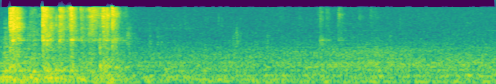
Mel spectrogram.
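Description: A steel tape measure scraping and rattling briefly as it is pulled out along the trunk floor in the first half second, followed by a steady low background hum.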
